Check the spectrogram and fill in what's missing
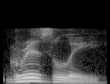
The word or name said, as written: grisly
